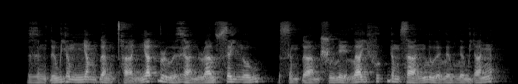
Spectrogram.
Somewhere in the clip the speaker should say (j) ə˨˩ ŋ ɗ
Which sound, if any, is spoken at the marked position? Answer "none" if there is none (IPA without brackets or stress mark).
ɣ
